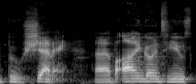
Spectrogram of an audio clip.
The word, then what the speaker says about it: Buscemi: His name is supposed to be pronounced Buscemi, but I'm going to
